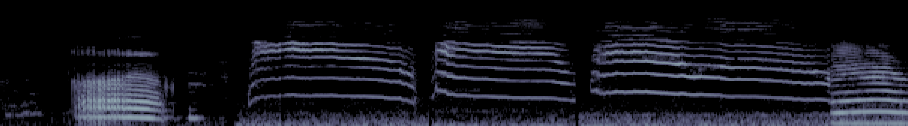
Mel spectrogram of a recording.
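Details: Cat giving a run of long, drawn-out meows, clear and harmonic with a slight falling pitch at each end, about one per second, in a quiet room.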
